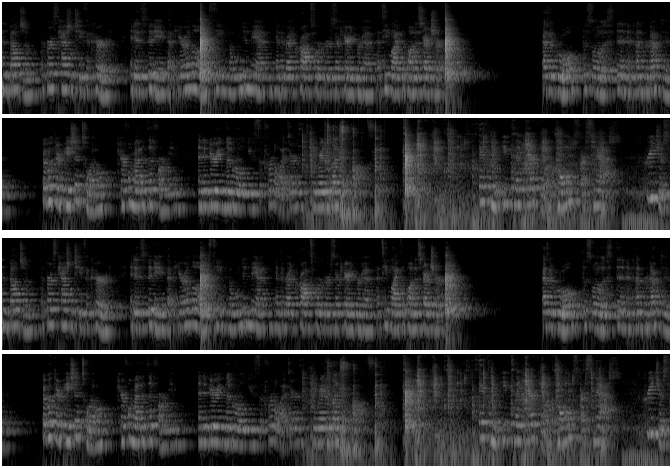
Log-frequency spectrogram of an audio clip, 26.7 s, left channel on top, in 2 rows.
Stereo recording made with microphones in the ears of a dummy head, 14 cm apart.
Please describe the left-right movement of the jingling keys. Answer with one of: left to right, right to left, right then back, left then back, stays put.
left to right.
